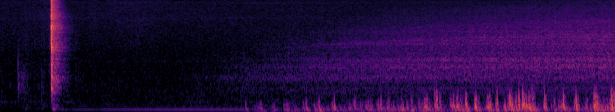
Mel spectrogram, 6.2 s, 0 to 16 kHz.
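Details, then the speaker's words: 2000s Tesco DF96 9-inch desk fan, bought new in box, switched on at low speed; click then motor spins up into steady building air rush with soft blade pulsing; normal low-speed running. "quite powerful these do always seem to be quite powerful fans"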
